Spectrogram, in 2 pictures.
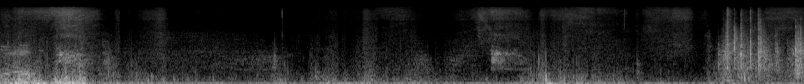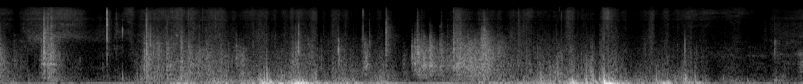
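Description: Hands and a small plastic squeegee rubbing and sliding over 3M Di-noc vinyl film as it is pressed down over a desk's top and edges, heard as irregular bursts of scuffing and rustling with a few dull thumps near the end.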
